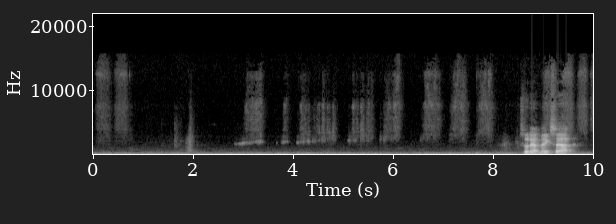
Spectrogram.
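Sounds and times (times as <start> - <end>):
marker writing on whiteboard: 3.0 - 8.0, 9.4 - 10.0.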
